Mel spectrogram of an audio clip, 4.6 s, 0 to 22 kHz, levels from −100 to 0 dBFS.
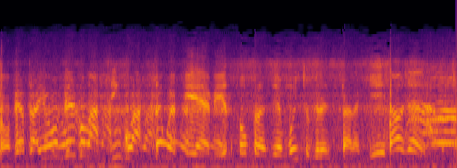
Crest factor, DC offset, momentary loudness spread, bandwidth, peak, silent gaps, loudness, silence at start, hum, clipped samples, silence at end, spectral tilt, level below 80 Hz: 18 dB; under 0.1%; 6 LU; 10.5 kHz; -6 dBFS; none; -24 LUFS; 0 s; none; under 0.1%; 0 s; -3 dB/octave; -50 dBFS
